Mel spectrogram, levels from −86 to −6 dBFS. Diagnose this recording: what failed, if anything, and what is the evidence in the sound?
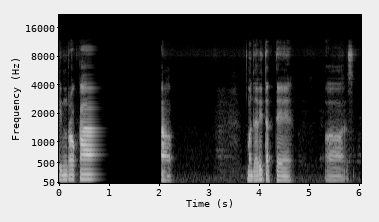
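Network stage, likely a long network dropout. From 0.57 to 2.08 s the sound decays into a fading buzz, then silence, and about a second is missing.

Jitter buffer speed-up at the receiver. Speech runs hurried at unchanged pitch from 2.15 to 2.91 s (113%) and 3.77 to 5.48 s (122%), as pitch periods are trimmed to drain the backlog.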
